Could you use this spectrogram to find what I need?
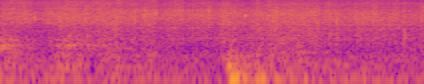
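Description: Zucchini and peppers sautéing in a pan for lunch: a steady, crackling sizzle that hisses on without pause, with no voices.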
